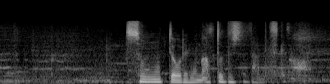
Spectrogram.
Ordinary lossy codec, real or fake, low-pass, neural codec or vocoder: none; fake; none; codec, 16 kHz, 1 kbps, X-Codec, HuBERT features, trained on general audio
